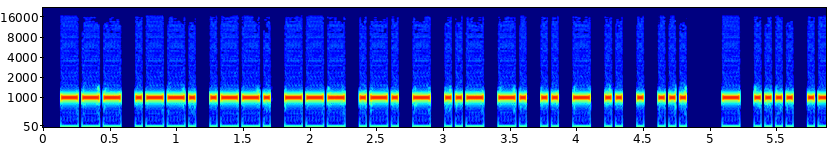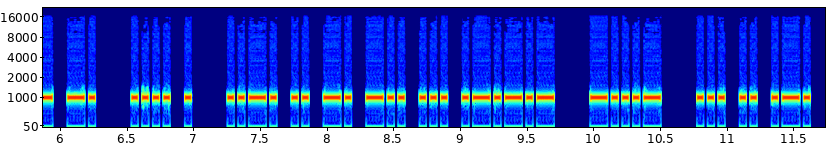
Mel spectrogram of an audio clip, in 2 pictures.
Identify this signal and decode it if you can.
Morse code, heard as a keyed tone, about 30 wpm, 1000 Hz. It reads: OPPORTUNITIES THAN HE FINDS. <BT> SIR
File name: qotdfiles / 30wpm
